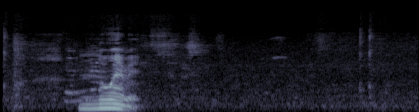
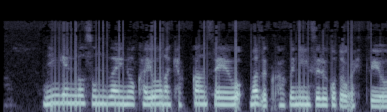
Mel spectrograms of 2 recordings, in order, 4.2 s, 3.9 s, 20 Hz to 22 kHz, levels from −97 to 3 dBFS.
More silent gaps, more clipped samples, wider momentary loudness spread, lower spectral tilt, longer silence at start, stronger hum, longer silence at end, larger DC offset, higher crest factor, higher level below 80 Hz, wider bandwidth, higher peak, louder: neither; neither; first, 26 LU vs 4 LU; second, -6 dB/octave vs -7.5 dB/octave; second, 0.05 s vs 0.45 s; neither; first, 2.2 s vs 0 s; neither; first, 22 dB vs 16 dB; second, -76 dBFS vs -50 dBFS; first, 13 kHz vs 11.5 kHz; second, -20 dBFS vs -8 dBFS; second, -37 LUFS vs -23 LUFS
